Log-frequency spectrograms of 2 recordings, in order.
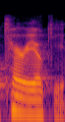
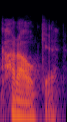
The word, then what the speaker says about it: karaoke: most joy growing up there was karoke or karaoke as you would say in the west but I'm going to call it by its proper pronunciation karoke.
